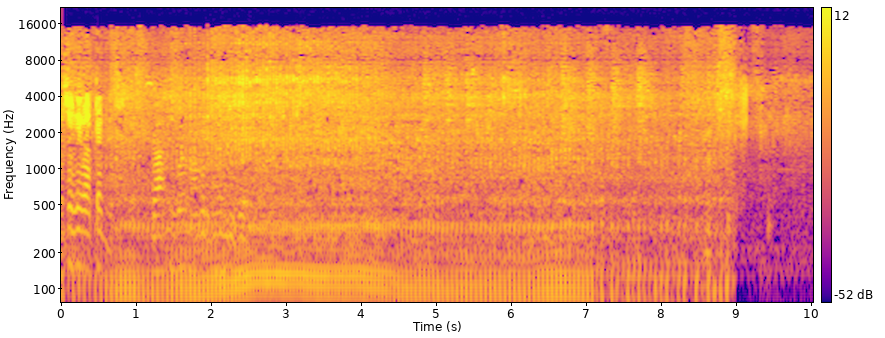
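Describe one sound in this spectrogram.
A small motorcycle engine putters along a dirt track, then cuts out.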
